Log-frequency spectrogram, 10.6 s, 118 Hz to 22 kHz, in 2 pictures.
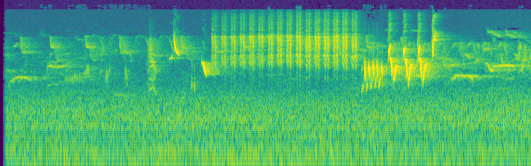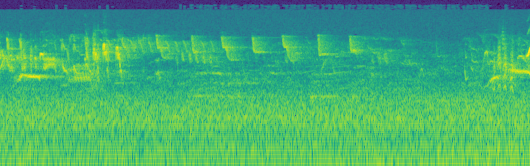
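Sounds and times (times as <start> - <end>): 
common nightingale Luscinia megarhynchos singing: 0.1 - 7.7, 10.0 - 10.6.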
